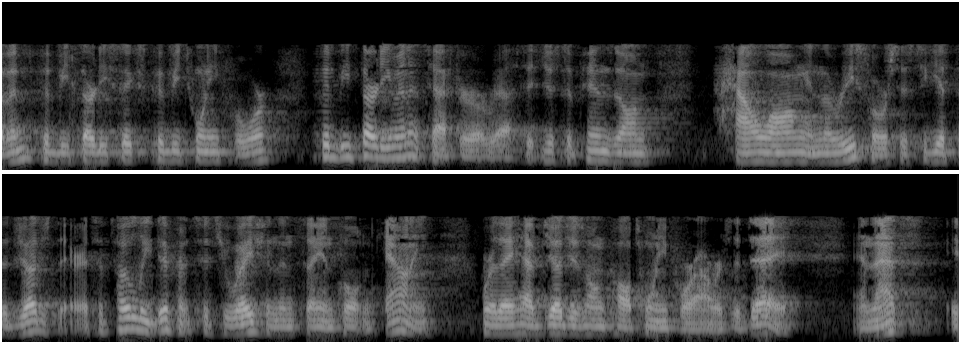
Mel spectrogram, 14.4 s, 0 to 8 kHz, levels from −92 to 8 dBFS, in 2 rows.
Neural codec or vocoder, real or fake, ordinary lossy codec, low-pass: none; real; AAC, 16 kbps; 7.2 kHz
